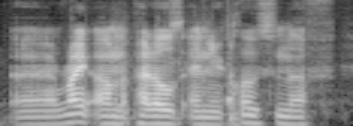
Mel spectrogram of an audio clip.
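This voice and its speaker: Bright-voiced man giving a mock tutorial. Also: mid-range voice, brisk, far from the mic, a little hiss or hum, low-quality recording. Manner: deadpan mock-instructional. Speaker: host. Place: inside a car.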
